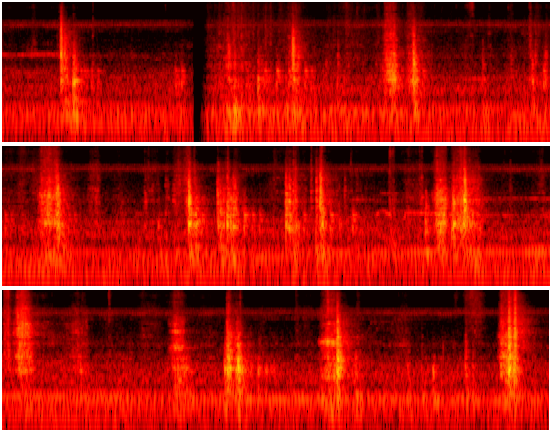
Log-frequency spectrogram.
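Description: Light wooden knocks and creaks at irregular intervals, about one or two a second, from a split-bamboo floor and a woven basket being handled and shifted on it.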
